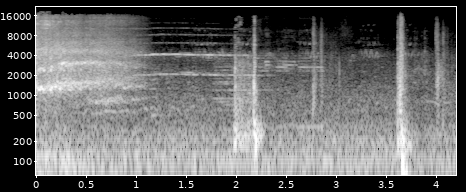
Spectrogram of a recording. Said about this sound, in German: In diesem Moment preschte ein Taxi auf den Platz und hielt mit quietschenden Reifen direkt vor der Polizeiwache.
